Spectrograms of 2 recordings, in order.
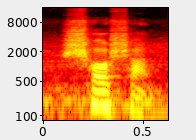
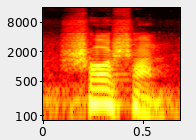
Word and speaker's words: শ্মশান: এখানে আমরা দেখতে পাচ্ছি শ্মশান। আচ্ছা, মফলা প্রথমে থাকলে কি উচ্চারিত হয় না, শ্মশান। শ্মশান যখন আমরা উচ্চারণ করি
